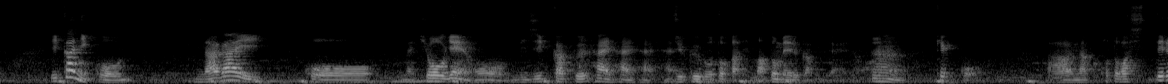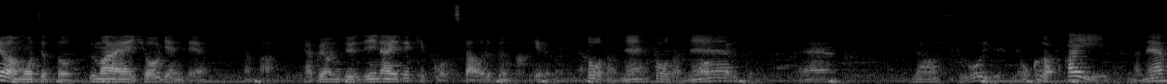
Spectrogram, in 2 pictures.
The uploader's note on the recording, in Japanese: 感染症に徹底対策して初めての対面収録です！段取りなしの一発収録なのでグダグタ進行だったり雑音あったりですが。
